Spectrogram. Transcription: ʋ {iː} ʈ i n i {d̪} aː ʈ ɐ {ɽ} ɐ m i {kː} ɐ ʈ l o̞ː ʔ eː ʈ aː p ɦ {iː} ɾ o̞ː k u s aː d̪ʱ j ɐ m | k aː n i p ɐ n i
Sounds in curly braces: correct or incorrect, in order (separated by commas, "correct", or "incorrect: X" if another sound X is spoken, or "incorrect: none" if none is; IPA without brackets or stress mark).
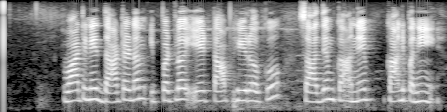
incorrect: aː, correct, correct, incorrect: pː, correct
